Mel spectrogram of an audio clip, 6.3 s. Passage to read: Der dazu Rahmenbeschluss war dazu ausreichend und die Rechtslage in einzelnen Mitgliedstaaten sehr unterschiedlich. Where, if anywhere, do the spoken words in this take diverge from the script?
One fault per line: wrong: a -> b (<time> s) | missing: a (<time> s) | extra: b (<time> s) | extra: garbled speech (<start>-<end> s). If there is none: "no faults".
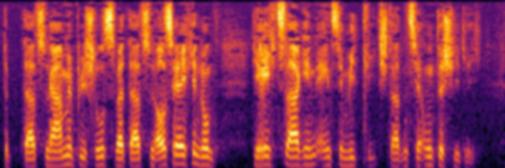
no faults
